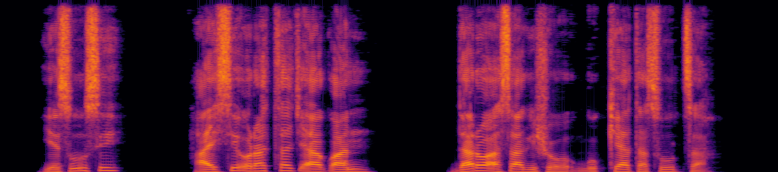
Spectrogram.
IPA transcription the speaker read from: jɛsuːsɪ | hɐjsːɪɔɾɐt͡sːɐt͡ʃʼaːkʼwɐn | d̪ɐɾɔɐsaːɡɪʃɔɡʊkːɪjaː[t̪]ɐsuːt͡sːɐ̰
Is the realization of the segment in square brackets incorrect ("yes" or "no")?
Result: no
